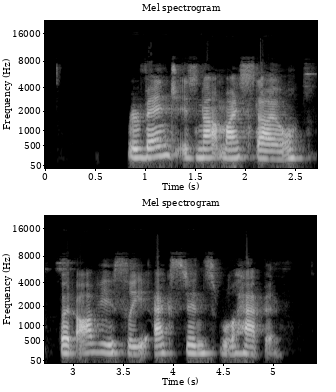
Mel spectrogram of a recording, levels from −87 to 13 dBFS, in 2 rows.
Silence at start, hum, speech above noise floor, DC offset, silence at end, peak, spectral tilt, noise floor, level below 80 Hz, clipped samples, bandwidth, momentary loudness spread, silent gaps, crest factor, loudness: 0.85 s; none; 67 dB; under 0.1%; 0.4 s; 0 dBFS; -4.5 dB/octave; -83 dBFS; -60 dBFS; under 0.1%; 8.4 kHz; 9 LU; none; 16 dB; -16 LUFS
